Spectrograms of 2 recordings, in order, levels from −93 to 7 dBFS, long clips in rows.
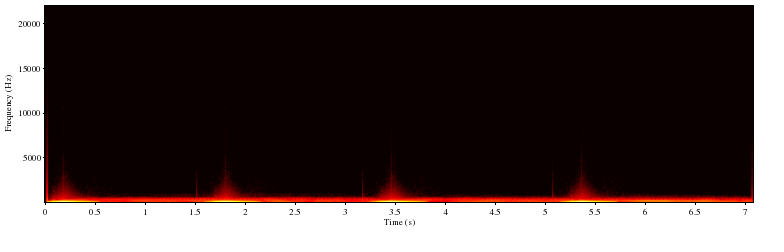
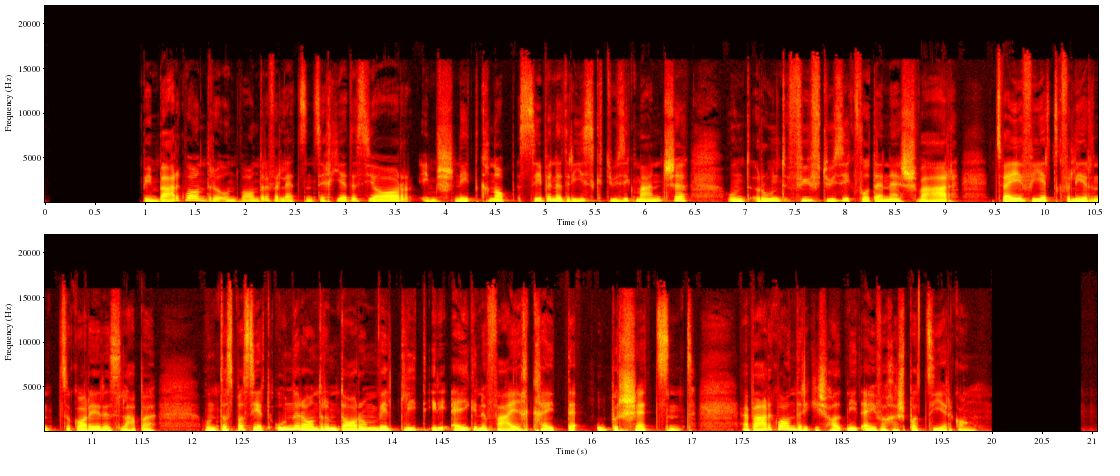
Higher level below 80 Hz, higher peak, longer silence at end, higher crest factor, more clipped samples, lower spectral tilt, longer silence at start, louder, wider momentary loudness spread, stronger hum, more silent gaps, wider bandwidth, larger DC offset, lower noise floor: first, -18 dBFS vs -50 dBFS; about the same, -2 dBFS vs 0 dBFS; first, 1.4 s vs 1.2 s; about the same, 14 dB vs 16 dB; neither; first, -13 dB/octave vs -6 dB/octave; second, 0 s vs 1 s; about the same, -18 LUFS vs -16 LUFS; first, 24 LU vs 9 LU; first, 50 Hz at -25 dBFS vs none; neither; second, 0.5 kHz vs 17 kHz; neither; second, -51 dBFS vs under -90 dBFS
